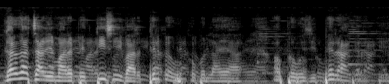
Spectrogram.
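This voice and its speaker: A man's voice: high-pitched, expressive, quick pace, over music. A man with a lilt, an emphatic devotional preacher telling a sacred story and giving instruction. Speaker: Bhagavat katha preacher.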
